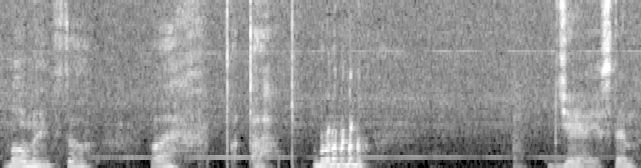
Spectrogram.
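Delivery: groggy hungover voice. Acted. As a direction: speak through a pounding headache. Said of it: "Łeb mi pęka".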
